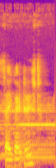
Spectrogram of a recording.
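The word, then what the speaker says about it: psychiatrist: आर आई एस टी तो बोलने में साइकेट्रिस्ट लेकिन लिखने में पी से स्टार्टिंग होती है विशेष ध्यान रखना इस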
